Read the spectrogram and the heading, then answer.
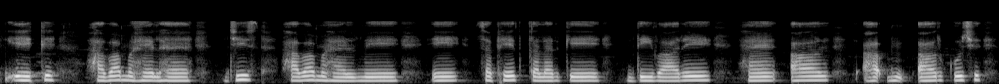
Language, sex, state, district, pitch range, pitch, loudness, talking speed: Hindi, female, Bihar, Bhagalpur, 175-190 Hz, 180 Hz, -15 LUFS, 125 wpm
